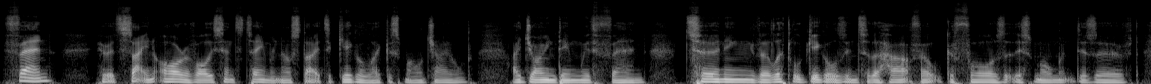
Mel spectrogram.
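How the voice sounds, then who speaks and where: A man's voice: fairly low pitch, fairly even intonation, moderate pace, creaky, mellow, no echo, clean studio sound. A man playing a sadistic werewolf serial killer, narrating a horror audio drama in the first person with sardonic, sweary relish. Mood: smug amusement.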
